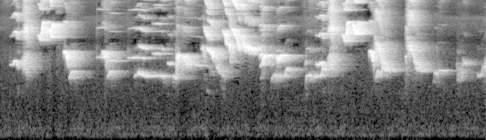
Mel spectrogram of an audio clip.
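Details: Common tailorbird in energetic night-time song, rapid chattering phrases of bright, high chirps and short downslurred whistles packed closely together in a busy, lively run.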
